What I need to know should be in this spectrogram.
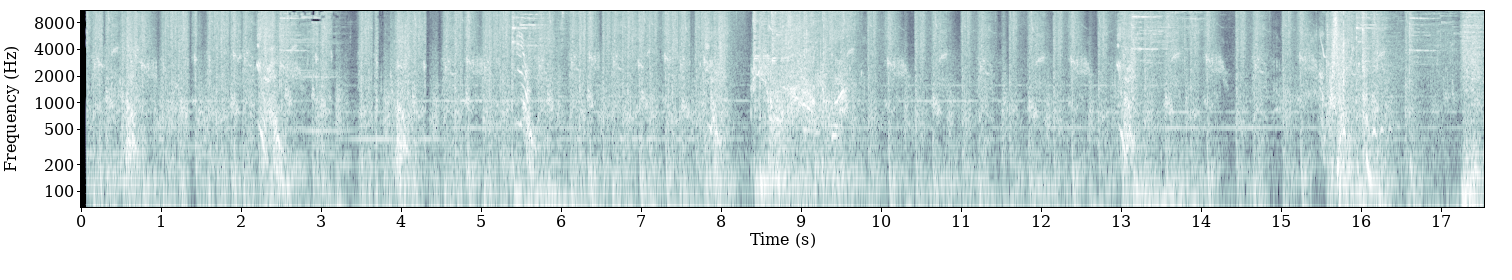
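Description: Magic spells whoosh and crackle in a video game battle.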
